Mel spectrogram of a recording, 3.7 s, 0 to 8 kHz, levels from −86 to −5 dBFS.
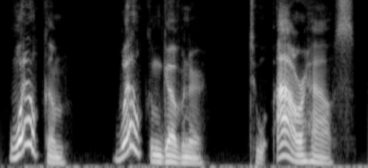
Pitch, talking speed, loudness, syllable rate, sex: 130 Hz, 100 wpm, -20 LUFS, 5.1 syllables/s, male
